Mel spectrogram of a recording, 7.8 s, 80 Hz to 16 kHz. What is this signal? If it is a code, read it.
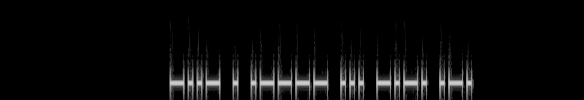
Morse code, heard as a keyed tone, about 20 wpm, 700 Hz. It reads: XE1SCR
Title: DXCC-100 Call Signs - 6 Characters - Repeated 3x - 20wpm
